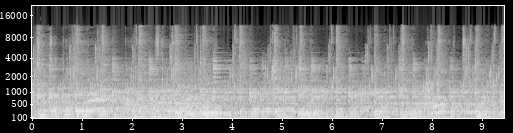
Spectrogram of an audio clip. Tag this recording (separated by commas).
Music, Tender music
